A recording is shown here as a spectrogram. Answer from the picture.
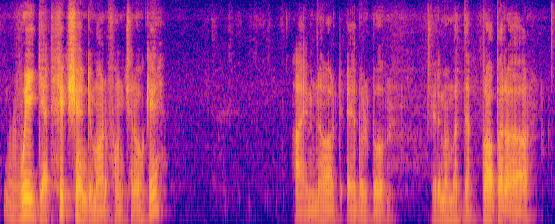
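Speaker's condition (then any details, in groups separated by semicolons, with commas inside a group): No condition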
